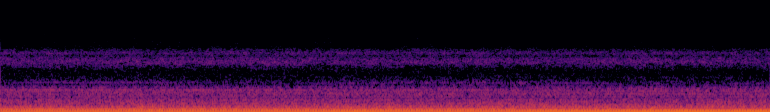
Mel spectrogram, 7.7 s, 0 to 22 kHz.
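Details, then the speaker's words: 2015 Nissan Altima 2.5 with P0014 and P0300 codes and rough, missing idle, after replacing the faulty stuck part: low steady rumble, no shake, stumble or misfire, idle slightly high then dropping: normal idle. "it's not shaking no more no misfire no idle is not rough no more"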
